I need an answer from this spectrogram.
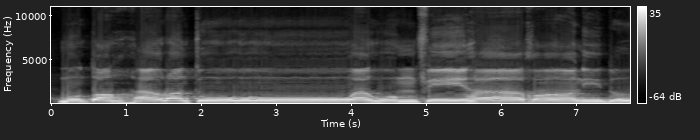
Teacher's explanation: tanwin bertemu dengan waw ini kita sebut dengan idgham bil gunnah. Kita panjangkan.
